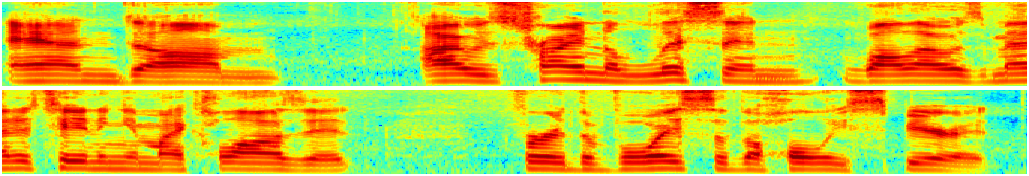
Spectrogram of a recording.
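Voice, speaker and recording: A man's voice: high voice, steady tone, normal speed, darkish tone, no echo. A young man in his twenties telling a personal story in an earnest, rambling way, with fillers and restarts. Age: 20s. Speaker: vlogger.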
